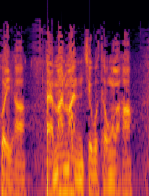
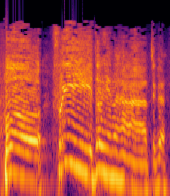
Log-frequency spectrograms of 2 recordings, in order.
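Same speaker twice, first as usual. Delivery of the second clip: high, loud delighted oh free; light up at the answer; excited realisation; 12 semitones higher, 5 dB louder, much slower than usual. Real, not acted.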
